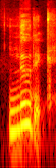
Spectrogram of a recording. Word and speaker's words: ludic: Ludic. Nubic. How do you spell that? Ludic. Ludic. The L. How do you spell it? Sounds erotic. L U D I C.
